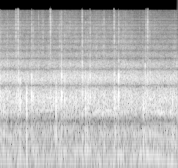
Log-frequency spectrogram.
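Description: Applause from members of parliament, many hands clapping at once in a dense, irregular patter that interrupts the speaker.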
